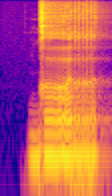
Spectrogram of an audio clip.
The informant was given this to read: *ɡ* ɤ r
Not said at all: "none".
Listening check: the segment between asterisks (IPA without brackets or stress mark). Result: ɡ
